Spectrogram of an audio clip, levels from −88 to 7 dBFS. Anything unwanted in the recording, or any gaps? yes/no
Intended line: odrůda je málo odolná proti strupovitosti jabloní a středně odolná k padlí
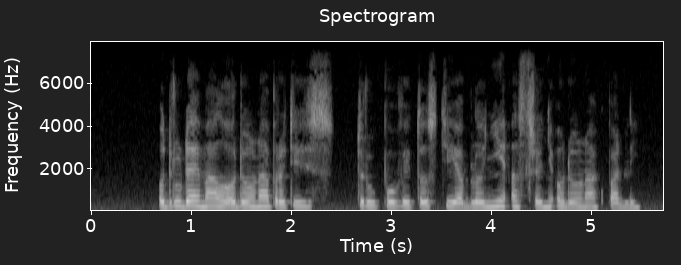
no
